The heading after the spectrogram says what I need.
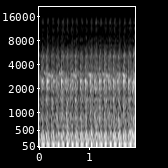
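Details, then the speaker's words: Yamaha Vixion motorcycle showing MIL code 46, started before electrical checks: even, steady thumping idle at about six beats a second with no knocks or rattles; the engine runs normally. "Oke kita coba hidupkan terlebih dahulu ya kita coba hidupkan terlebih dahulu Apakah motor ini normal ya hidupkan Oke untuk hidupnya Ya seperti ini ya"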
